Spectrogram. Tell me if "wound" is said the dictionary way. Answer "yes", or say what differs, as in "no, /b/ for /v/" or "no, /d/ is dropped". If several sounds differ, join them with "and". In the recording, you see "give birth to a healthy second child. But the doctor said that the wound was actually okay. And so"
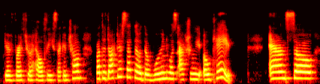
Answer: yes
